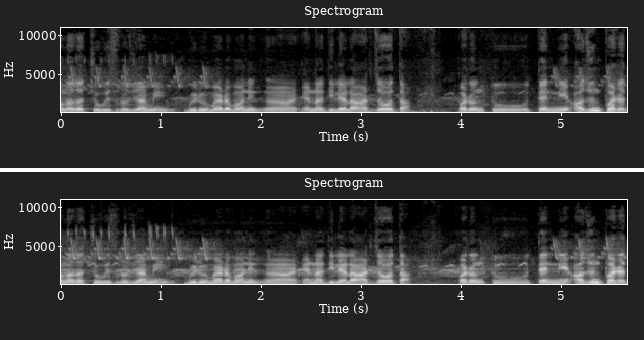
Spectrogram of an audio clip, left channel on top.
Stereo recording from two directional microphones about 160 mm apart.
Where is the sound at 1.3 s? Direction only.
35° left (ahead or behind).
